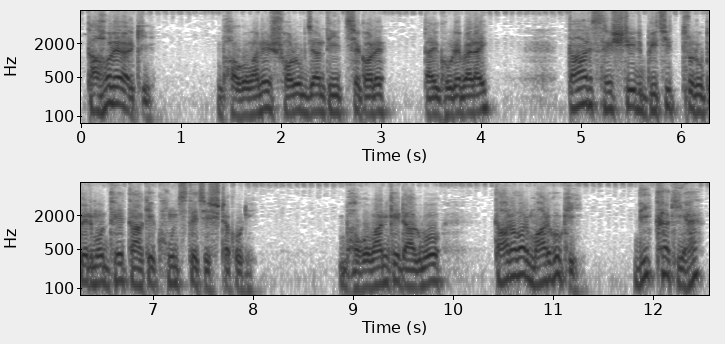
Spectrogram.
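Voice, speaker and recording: An actor playing a kindly, wise wandering ascetic in an audio story drama, speaking in a gentle, earnest, philosophical manner. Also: male voice, medium pitch, moderate pace, pauses often, no room sound, close to an everyday voice. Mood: humble, serene. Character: wandering holy man, kindly, wise, plain-spoken ascetic.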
